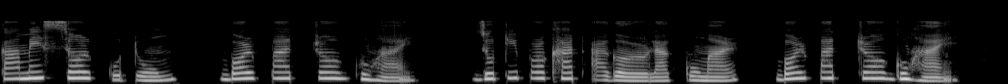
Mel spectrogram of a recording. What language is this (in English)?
Assamese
